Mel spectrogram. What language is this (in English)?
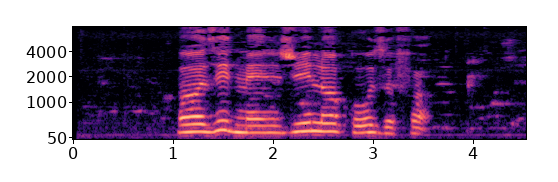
Medumba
